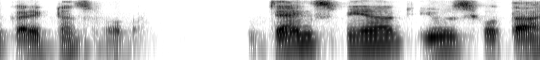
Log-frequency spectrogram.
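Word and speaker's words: Tzanck: ये एक Japanese word है, तो इसमें टी जो है ये साइलेंट रहेगा, टी को बोलना नहीं है, सिर्फ जैंग स्मीयर, ऐसा बोलिएगा कि जैंग स्मीयर।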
